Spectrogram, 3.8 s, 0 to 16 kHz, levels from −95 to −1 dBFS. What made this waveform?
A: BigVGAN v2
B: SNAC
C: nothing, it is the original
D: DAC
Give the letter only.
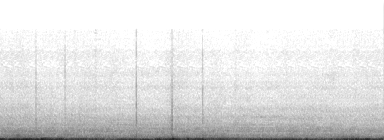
B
